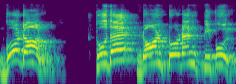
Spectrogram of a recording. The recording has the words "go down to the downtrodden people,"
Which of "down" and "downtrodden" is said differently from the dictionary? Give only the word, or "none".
downtrodden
